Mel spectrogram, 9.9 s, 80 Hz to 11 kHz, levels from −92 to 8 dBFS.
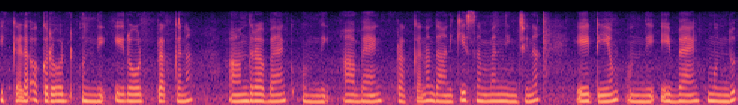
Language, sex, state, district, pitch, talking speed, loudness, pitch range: Telugu, female, Andhra Pradesh, Srikakulam, 210 Hz, 90 wpm, -15 LUFS, 200-220 Hz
